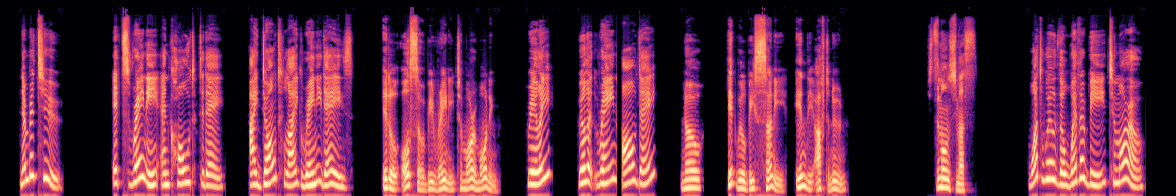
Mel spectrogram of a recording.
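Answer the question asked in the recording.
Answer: Rainy in the morning, sunny in the afternoon.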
